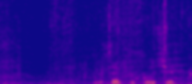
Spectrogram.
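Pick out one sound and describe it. An elderly man speaks briefly nearby.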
